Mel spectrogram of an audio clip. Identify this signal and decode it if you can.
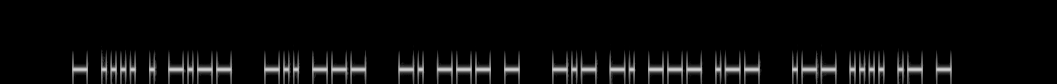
Morse code, heard as a keyed tone, about 25 wpm, 700 Hz. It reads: THEY DO NOT KNOW WHAT
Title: Sets of 5 Words Encore 25wpm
